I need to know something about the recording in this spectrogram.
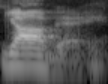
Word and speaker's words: Yahweh: The divine name of God, YHVH, is most often pronounced Yahweh. However, the actual pronunciation is a secret. The secret is that it's not a word, but the sound of breath being inhaled, YH, and exhaled, VH.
